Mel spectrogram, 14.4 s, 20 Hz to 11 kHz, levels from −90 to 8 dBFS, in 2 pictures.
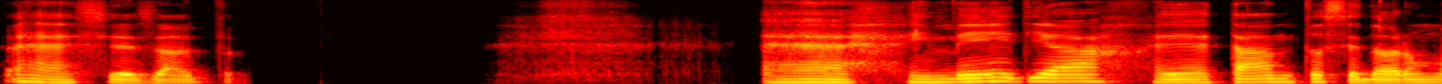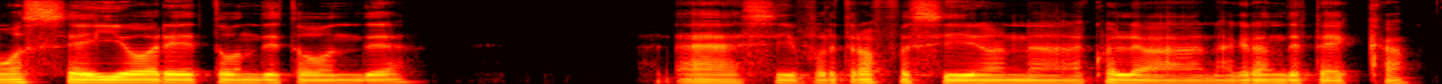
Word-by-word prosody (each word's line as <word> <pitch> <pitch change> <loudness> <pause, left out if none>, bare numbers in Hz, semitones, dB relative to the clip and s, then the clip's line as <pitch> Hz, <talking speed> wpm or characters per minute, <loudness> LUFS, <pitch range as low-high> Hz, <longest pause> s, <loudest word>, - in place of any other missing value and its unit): Eh, 115 -4 0
sì, 105 0 -4
esatto. 105 0 -1 2.6
Eh, 115 -1 +3 0.3
in 115 -2 0
media 140 +1 +2
è 110 0 +1
tanto 125 +2 +2
se 125 -2 +1
dormo 105 0 +2
6 105 -1 +3
ore 105 -1 +4
tonde, 100 -1 -1
tonde. 100 +3 -4 1.2
Eh, 100 -1 -3
sì, 95 -1 -5
purtroppo 100 +2 -4
sì, 95 0 0
non 95 -1 -4
quella 90 -3 -1
è 90 - -8
una 90 0 -8
grande 95 0 -2
pecca, 90 0 -6
105 Hz, 100 wpm, -24 LUFS, 95-115 Hz, 2.6 s, ore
